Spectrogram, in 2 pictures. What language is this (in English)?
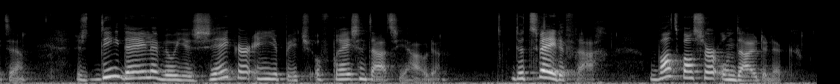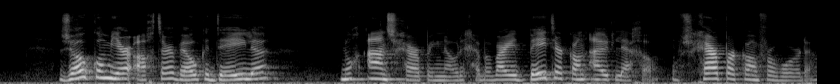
Dutch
